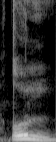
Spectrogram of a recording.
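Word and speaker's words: قُلْ: বা আপনি বলে দিন কুল বলতে হবে কফটা হচ্ছে জিহ্বার গোড়া থেকে উচ্চারণ হবে কুল ধাক্কা দিয়ে উচ্চারণ করবেন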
